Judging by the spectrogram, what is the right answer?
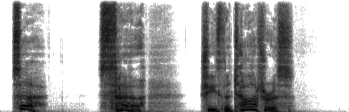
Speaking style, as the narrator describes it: all at once he cried

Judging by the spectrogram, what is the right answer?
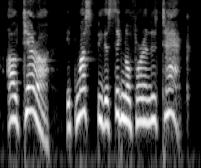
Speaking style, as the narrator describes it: One of the guards came running up to Agathe, shouting

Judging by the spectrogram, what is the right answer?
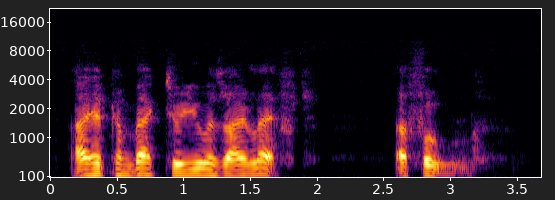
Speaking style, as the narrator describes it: the young man said, his voice harsh and thickened

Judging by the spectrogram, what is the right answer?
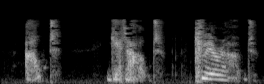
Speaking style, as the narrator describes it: whispering under her breath

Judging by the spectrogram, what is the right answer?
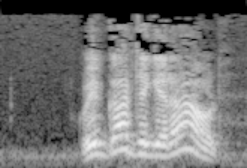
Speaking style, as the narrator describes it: Haber shouted over his own voice

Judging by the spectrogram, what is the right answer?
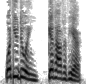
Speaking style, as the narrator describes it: shouted, first in Chinese, then in common

